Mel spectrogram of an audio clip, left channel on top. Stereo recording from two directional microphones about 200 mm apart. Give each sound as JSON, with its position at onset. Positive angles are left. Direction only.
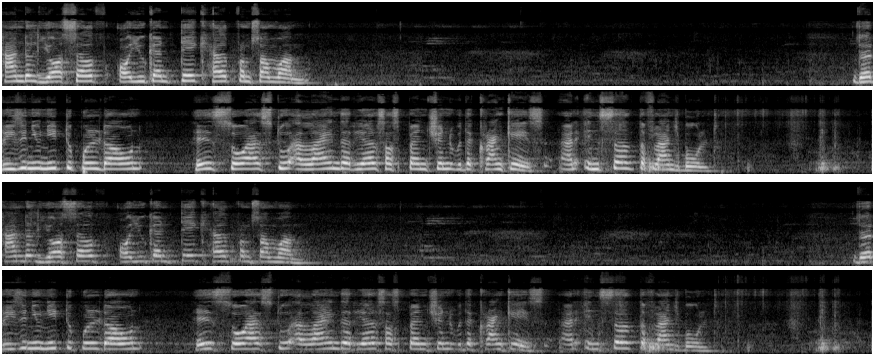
{"t": 0.0, "sound": "speech", "side_deg": 40}
{"t": 8.5, "sound": "speech", "side_deg": 30}
{"t": 16.8, "sound": "a sound", "side_deg": 20}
